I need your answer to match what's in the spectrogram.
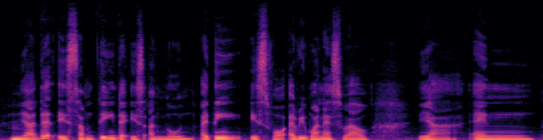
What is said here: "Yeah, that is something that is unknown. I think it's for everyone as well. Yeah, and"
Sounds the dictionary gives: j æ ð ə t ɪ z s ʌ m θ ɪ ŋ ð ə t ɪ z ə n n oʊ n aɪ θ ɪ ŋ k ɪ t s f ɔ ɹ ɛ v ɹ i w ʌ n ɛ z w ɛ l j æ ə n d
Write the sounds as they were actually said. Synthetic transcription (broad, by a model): j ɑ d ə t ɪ s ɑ m t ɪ ŋ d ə t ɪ s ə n n oʊ n aɪ t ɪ ŋ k ɪ t s f ɔ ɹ ɛ v ɹ i w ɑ n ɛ s w ɛ l j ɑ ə n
